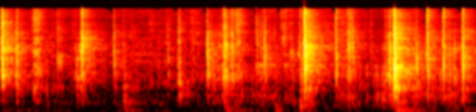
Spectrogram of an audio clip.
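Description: Clear plastic wrapper being handled and pulled at by fingers, crackling in quick irregular clicks, with the loudest crackles about one and a half seconds in and near the end.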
